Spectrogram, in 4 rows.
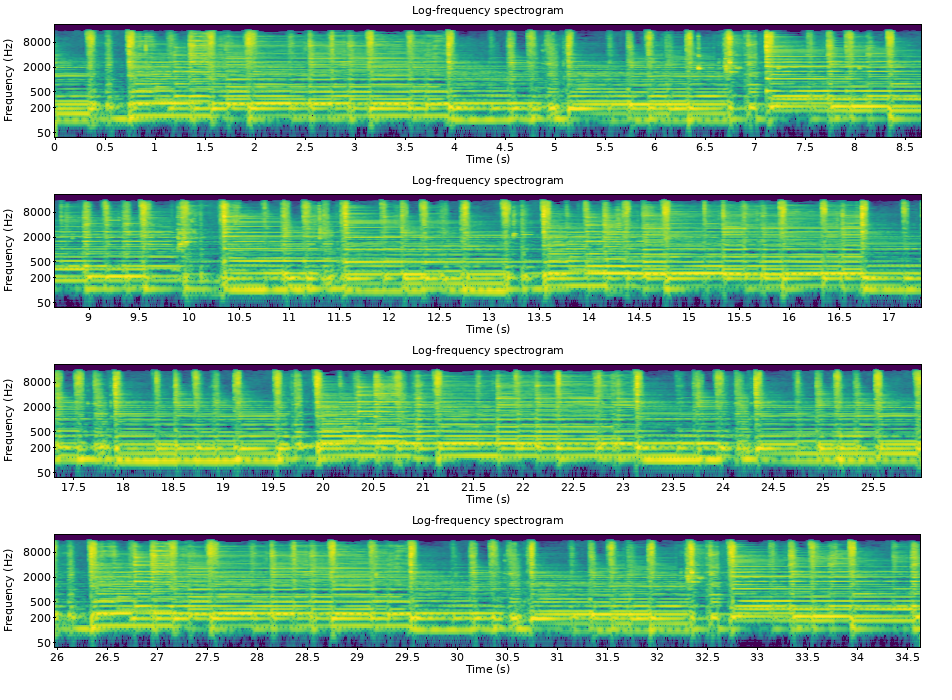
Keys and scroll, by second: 18.1 ], 18.4 ], 18.5 ], 18.7 ].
